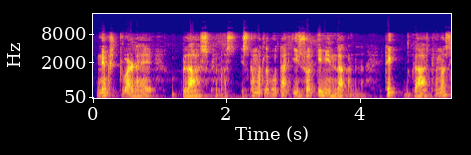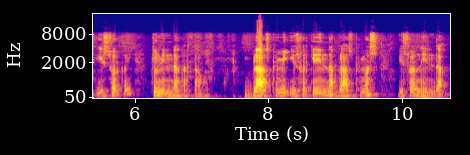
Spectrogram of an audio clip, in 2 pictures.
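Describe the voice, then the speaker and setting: A man's voice: medium pitch, moderate pace. A man teaching an exam-prep vocabulary lesson, explaining each word step by step and checking in with the class as he goes.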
